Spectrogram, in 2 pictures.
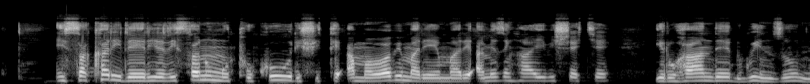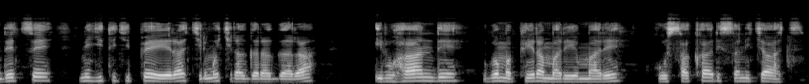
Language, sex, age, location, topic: Kinyarwanda, male, 18-24, Musanze, agriculture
